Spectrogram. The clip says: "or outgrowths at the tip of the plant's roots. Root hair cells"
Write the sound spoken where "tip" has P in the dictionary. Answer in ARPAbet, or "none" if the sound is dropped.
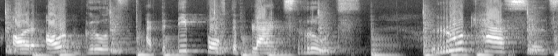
P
